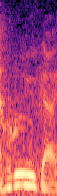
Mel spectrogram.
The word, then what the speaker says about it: Kruger: Kruger, yeah, Kruger, like the national park in South Africa.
